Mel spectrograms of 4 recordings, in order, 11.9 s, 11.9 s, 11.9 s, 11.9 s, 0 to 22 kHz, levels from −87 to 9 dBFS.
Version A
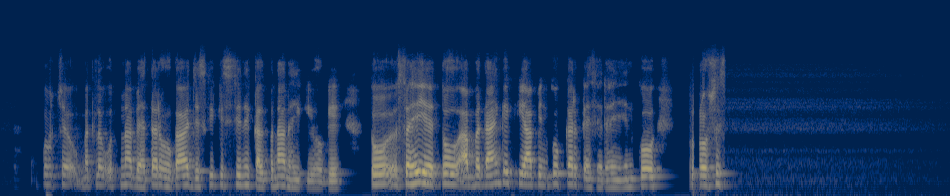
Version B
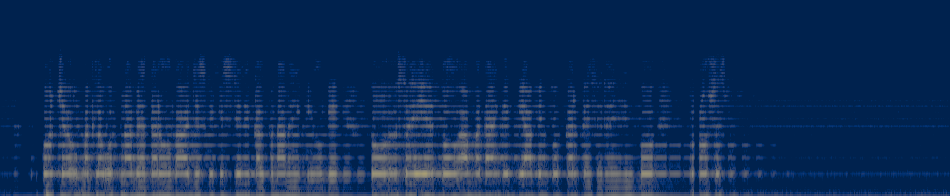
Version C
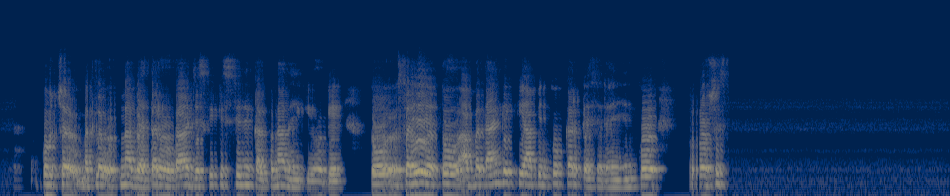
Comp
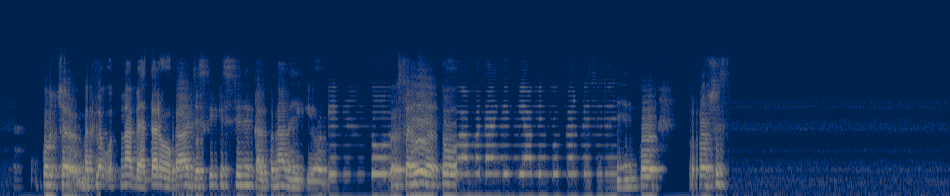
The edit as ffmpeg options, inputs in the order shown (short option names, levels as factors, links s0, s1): -filter_complex "[1:a]asplit=2[s0][s1];[2:a]asplit=4[s2][s3][s4][s5];[s2]atrim=end=1.252[s6];[0:a]atrim=start=1.248:end=2.152[s7];[s3]atrim=start=2.148:end=4.112[s8];[s0]atrim=start=4.108:end=4.882[s9];[s4]atrim=start=4.878:end=5.702[s10];[s1]atrim=start=5.698:end=7.712[s11];[s5]atrim=start=7.708[s12];[s6][s7]acrossfade=d=0.004:c1=hsin:c2=hsin[s13];[s13][s8]acrossfade=d=0.004:c1=hsin:c2=hsin[s14];[s14][s9]acrossfade=d=0.004:c1=hsin:c2=hsin[s15];[s15][s10]acrossfade=d=0.004:c1=hsin:c2=hsin[s16];[s16][s11]acrossfade=d=0.004:c1=hsin:c2=hsin[s17];[s17][s12]acrossfade=d=0.004:c1=hsin:c2=hsin"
